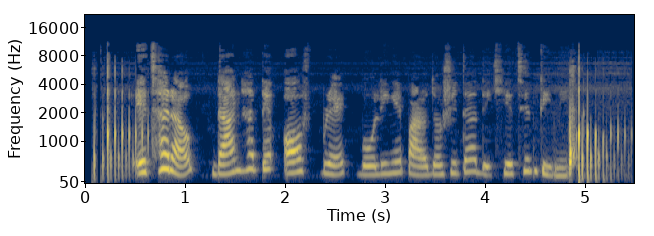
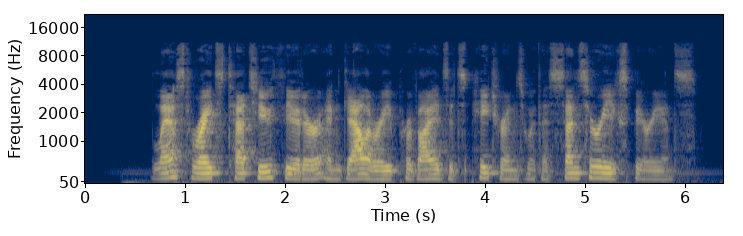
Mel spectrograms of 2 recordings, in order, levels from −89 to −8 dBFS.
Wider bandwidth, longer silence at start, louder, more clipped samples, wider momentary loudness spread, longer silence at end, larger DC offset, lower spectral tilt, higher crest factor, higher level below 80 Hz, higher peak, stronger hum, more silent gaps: about the same, 11.5 kHz vs 11.5 kHz; second, 0.1 s vs 0.7 s; first, -24 LUFS vs -27 LUFS; neither; second, 12 LU vs 15 LU; about the same, 0.35 s vs 0.3 s; neither; second, -4 dB/octave vs -5.5 dB/octave; about the same, 24 dB vs 24 dB; first, -58 dBFS vs -64 dBFS; first, 0 dBFS vs -4 dBFS; neither; neither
